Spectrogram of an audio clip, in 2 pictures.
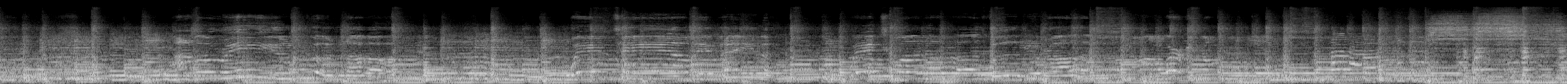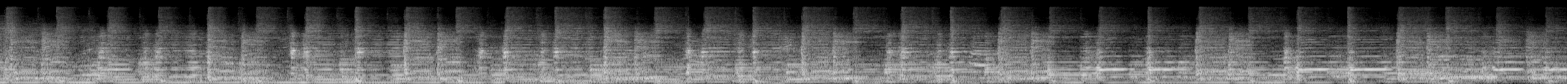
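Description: Live blues band playing an instrumental passage: harmonica leading over electric guitar, upright bass, piano and drums keeping a steady beat.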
